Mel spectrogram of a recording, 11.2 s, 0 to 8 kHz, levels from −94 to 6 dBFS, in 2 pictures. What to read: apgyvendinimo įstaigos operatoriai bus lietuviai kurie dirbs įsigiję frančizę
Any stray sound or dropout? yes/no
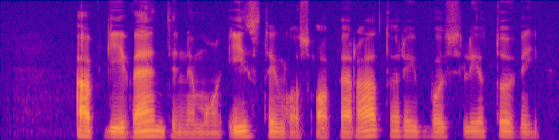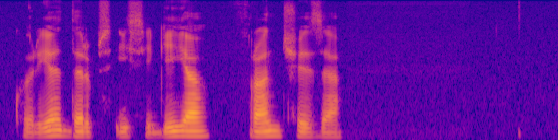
no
